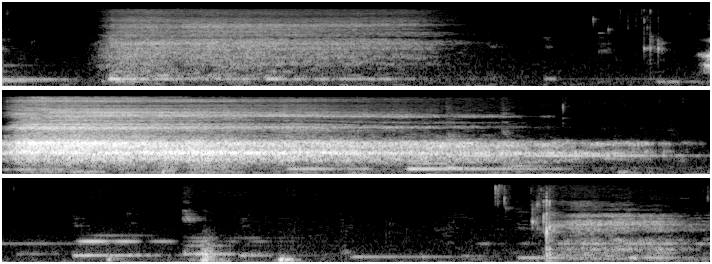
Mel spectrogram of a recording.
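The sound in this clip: Slow, relaxed breathing during a guided meditation for anxiety and stress: a soft inhale, then a long, audible sighing exhale that gradually fades, followed by a few faint breathy sounds in otherwise quiet surroundings.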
